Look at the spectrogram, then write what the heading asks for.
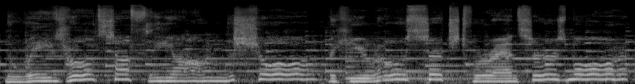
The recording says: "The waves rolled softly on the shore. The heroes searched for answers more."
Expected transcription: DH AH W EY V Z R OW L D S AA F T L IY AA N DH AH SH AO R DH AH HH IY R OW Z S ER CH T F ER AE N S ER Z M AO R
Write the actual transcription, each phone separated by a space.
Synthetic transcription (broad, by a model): DH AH W EY V Z R OW L D S AA F T L IY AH N DH AH SH AO R DH AH HH IY R OW Z S ER CH T F ER AE N S ER Z M AO R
